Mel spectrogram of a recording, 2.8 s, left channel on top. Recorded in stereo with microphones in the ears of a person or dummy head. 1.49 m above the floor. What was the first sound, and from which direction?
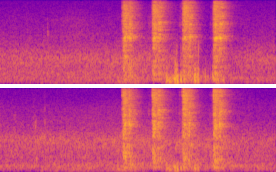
A gunshot, 15° right (ahead or behind).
